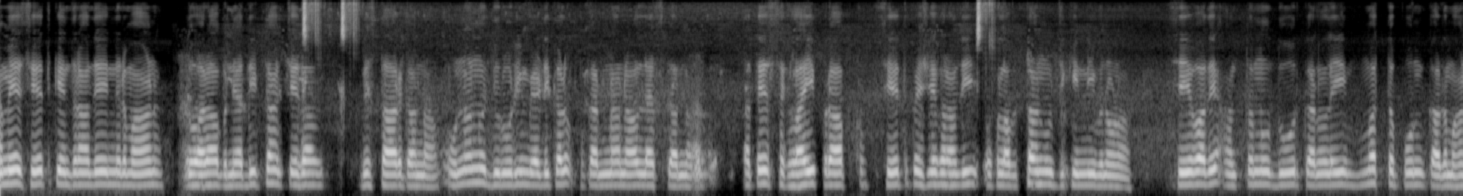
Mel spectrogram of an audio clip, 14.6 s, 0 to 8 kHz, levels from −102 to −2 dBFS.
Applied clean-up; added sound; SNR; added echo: neural mask model Resemble Enhance denoiser.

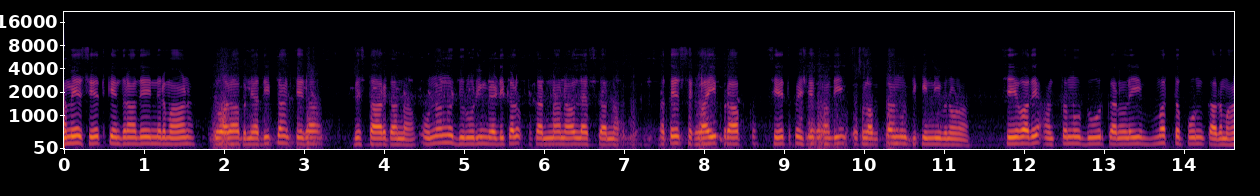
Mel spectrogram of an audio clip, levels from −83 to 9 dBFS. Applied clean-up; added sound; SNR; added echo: neural separator model SepFormer DNS4.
